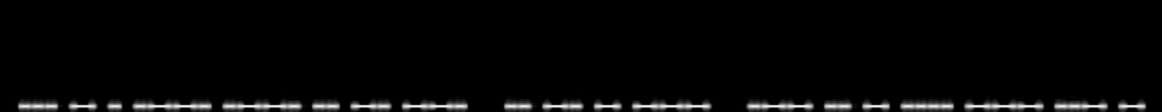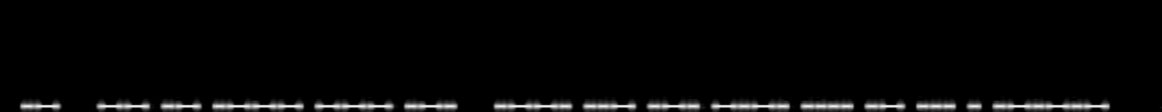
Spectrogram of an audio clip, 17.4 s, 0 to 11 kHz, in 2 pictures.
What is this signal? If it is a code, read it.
Morse code, heard as a keyed tone, about 25 wpm, 600 Hz. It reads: STEPPING INTO WITHOUT A MAJOR PURCHASE.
